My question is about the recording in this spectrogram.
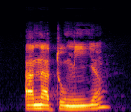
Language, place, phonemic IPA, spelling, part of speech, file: Occitan, Béarn, /anatuˈmio/, anatomia, noun, LL-Q14185 (oci)-anatomia.wav
- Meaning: anatomy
